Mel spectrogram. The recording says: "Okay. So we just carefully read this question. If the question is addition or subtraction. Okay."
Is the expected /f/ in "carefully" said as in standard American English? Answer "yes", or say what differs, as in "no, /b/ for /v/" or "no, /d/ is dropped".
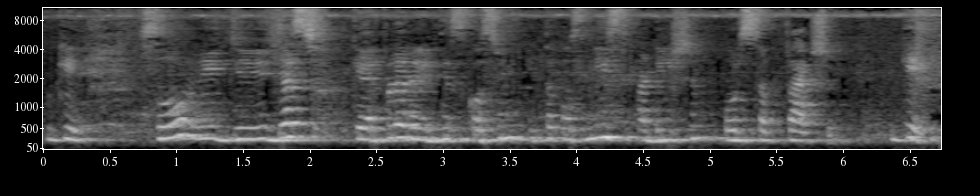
no, /p/ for /f/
